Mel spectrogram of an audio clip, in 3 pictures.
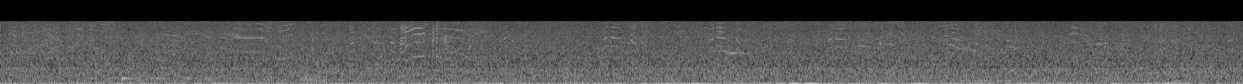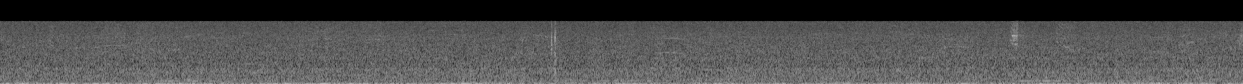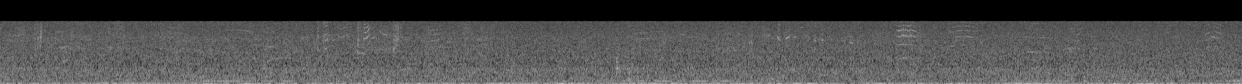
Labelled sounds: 2.3	2.7	Pacific white-sided dolphin, 3.3 to 5.4 kHz
4.0	4.7	Pacific white-sided dolphin, 3.3 to 5.7 kHz
7.3	7.5	Pacific white-sided dolphin, 1.5 to 1.7 kHz
27.0	27.4	Pacific white-sided dolphin, 4.6 to 5.2 kHz
33.8	34.1	Pacific white-sided dolphin, 3.5 to 5.2 kHz

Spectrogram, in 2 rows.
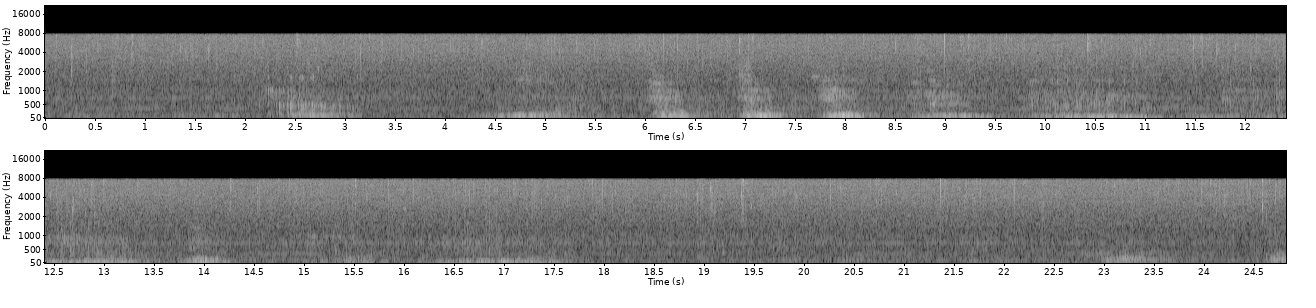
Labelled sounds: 6.0	6.3	humpback whale, 1.2 to 1.5 kHz

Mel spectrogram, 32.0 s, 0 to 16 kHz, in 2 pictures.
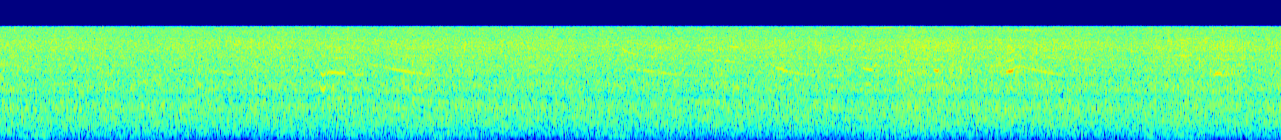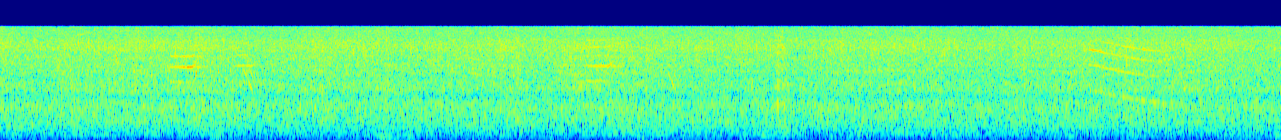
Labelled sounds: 4.0	4.4	killer whale, northern resident, 2.0 to 2.3 kHz
4.8	5.4	killer whale, northern resident, 2.1 to 2.6 kHz
8.0	8.5	killer whale, northern resident, 2.1 to 2.4 kHz
9.6	10.2	killer whale, northern resident, 2.1 to 2.8 kHz
10.9	11.2	killer whale, northern resident, 7.3 to 7.6 kHz
12.5	13.3	killer whale, northern resident, 2.1 to 2.7 kHz
18.1	18.5	killer whale, northern resident, 1.6 to 3.6 kHz
18.9	19.2	killer whale, northern resident, 2.6 to 2.7 kHz
23.3	23.7	killer whale, northern resident, 1.7 to 4.6 kHz
29.6	30.6	killer whale, northern resident, 1.0 to 4.8 kHz

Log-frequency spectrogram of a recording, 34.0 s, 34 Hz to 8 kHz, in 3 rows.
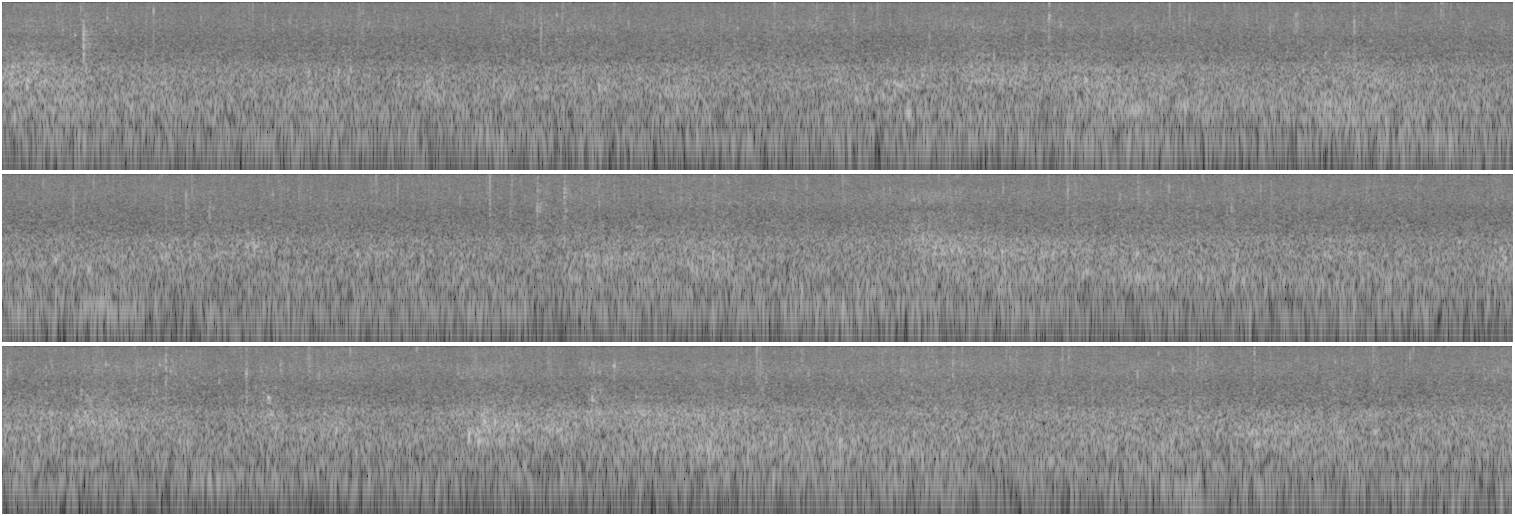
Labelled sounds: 0.1	0.3	water noise, 0.94 to 1.2 kHz

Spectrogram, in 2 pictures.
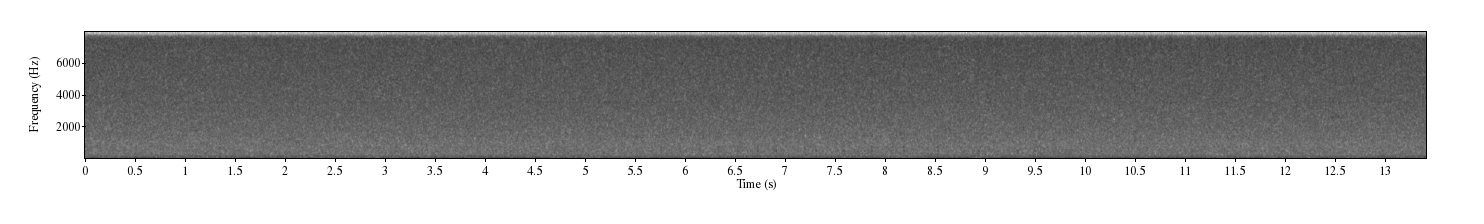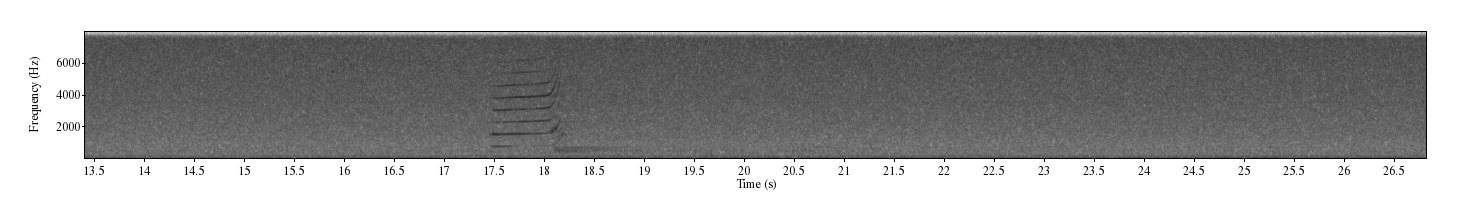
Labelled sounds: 17.4	18.2	killer whale, northern resident, G clan, 1.4 to 5.5 kHz

